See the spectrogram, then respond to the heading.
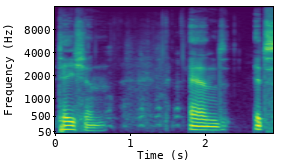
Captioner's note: laughs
